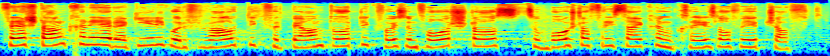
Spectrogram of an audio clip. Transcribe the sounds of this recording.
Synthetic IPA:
t͡sɛːʃd̥ɑŋkχəniːɛrːɛɡiəɾikʊdəfəɾvɑltɪkfyɾb̥eɑntʋɔrtɪkfɔysəmfoːrʃtoːst͡sʊmbowʃtɔfrisaɪkʰlɪŋʊnkʰχɾɛɪsloʊfʋɪrtt͡ʃɑft

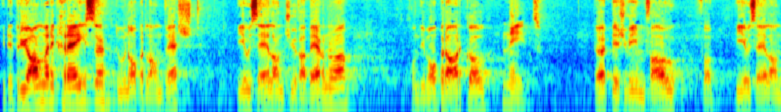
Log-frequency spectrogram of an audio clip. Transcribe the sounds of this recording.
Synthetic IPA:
ɪd̥ədɾyːɑŋːəɾəkχɾɛɪsəd̥uːnɔbəɾlɑndʋɛʃtb̥iəwseːlɑntʃyːχɑbɛʁnuɑ | ʊndɪmɔbəɾəɑːɾɡ̥ɔʊnɪ̰t | d̥œtɪʃʋiɪmfɑlfob̥iːwseːlɑnd

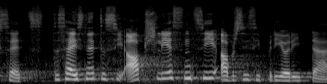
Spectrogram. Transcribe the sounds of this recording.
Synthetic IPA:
sɛt͡sd̥ɑshɛɪstnɪt̚d̥ɑsːiʔɑ̰pʃliːsn̩tsiːʔɑːbəɾsisiprioɾitɛ̰ː

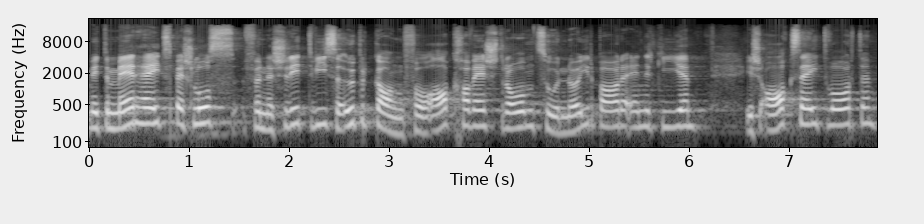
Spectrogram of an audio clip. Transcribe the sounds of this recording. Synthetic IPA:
mɪt̚ːəmːeːɾɦɛɪtt͡sb̥ɛʃlʊsfʏɾnəʃɾɪtʋiːsəʏbəɾɡ̥ɑŋfɔɑːkʰɑveːʃtɾoːmt͡sʊɛɾnœʏəɾb̥ɑːɾəɛnɛɾɡ̥iːə | ɪʃɑːksɛɪtʋɔɾd̥ə

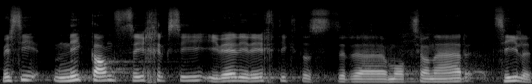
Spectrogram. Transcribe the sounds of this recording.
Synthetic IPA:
mɪːɾsinɪt̚ɡ̥ɑnt͡ssɪχːəɾksiːiʋɛliɾɪχtiɡd̥ɑsd̪̥əɾɛmɔt͡sjɔnæːɾt͡siːlə

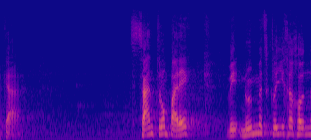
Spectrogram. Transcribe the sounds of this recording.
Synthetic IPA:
ɡ̥æ̰ː | st͡sɛnt̪ɾʊmbaɾɛkʋɪtnʏmːət͡skliːχəχœnːə

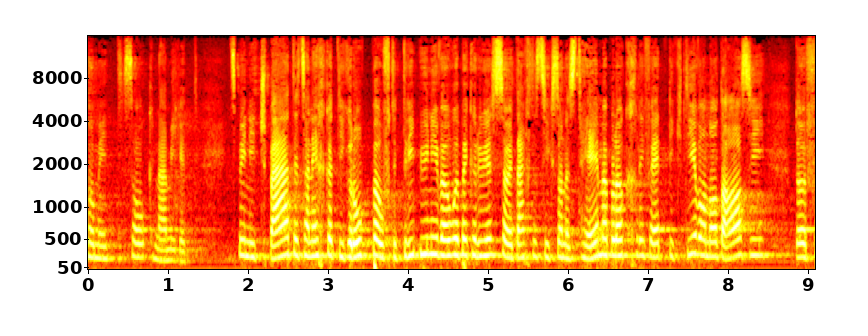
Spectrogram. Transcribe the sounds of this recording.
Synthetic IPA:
ɔmɪtsoknæmiɡət | t͡sb̥ɪniʃpæːtːjɛt͡shɑnɪχɡ̥ɑd̚d̥iɡɾʊpːəufd̥ətribyːniʋœwəbɛɡɾyəsəɛtæŋkχtəssiɡsɔnəstʰeːməblœkχlifɛrtiɡd̥iəʋɔnɔdɑːsi | d̥œɾf

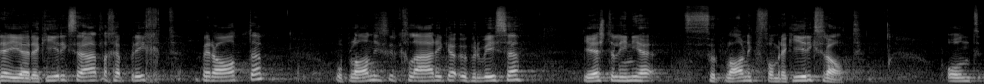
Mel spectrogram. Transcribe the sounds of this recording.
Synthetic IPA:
ɪɾhɛɪəɾɛɡiəɾɪksɾæːtləχəpɾɪχtb̥eɾɑːtə | ʊplɑːnɪksɛɾkχlæːɾiɡəʔʏbəɾvɪsə | ieːʃtəliniət͡sʊɾplɑːnikfɔmɾɛɡ̥iːəɾɪksɾɑ̰ːt | ʊnt

